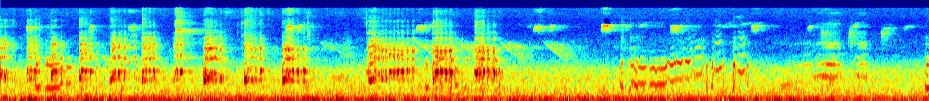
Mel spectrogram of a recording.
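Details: Backyard chickens roaming outdoors in a calm countryside setting, giving a run of short, hoarse clucks spaced irregularly for about five seconds, then wild songbirds chirping and sliding whistles, over a steady low hum.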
